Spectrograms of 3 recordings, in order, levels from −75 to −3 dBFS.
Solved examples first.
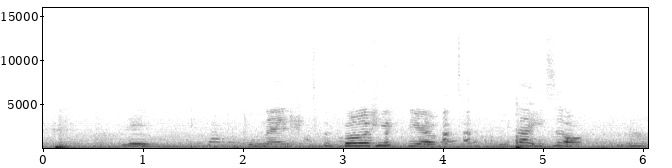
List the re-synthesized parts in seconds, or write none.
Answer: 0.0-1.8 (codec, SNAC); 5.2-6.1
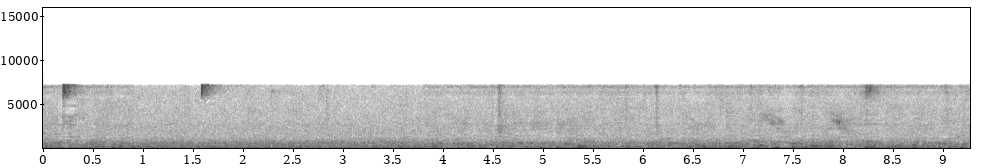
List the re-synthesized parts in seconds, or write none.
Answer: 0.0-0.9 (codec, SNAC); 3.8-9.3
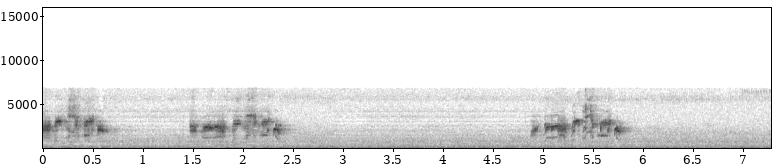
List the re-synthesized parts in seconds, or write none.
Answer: 0.0-2.2 (codec, SNAC); 2.9-5.0

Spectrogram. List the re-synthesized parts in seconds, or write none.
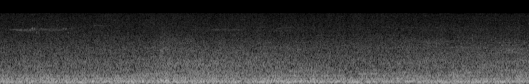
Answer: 4.2-5.3 (codec, SNAC)

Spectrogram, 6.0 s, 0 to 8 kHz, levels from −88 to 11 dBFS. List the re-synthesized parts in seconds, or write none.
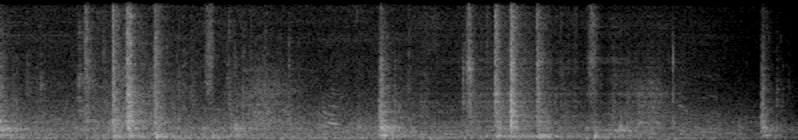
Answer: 3.1-5.1 (codec, SNAC)

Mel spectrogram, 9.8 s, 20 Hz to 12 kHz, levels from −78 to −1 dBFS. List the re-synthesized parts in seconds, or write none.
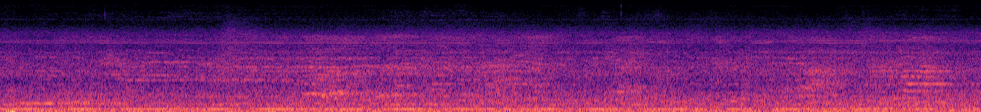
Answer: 6.9-7.5 (codec, SNAC)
